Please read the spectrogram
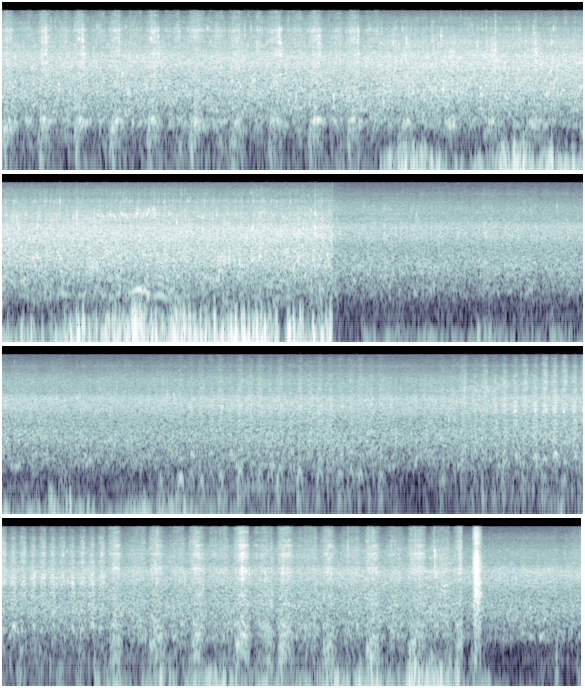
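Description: Leatherman multitool knife blade carving a notch into a grand fir stick: repeated short cutting and scraping strokes on the wood over a steady rushing background. The background drops to a quieter level about twelve seconds in.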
